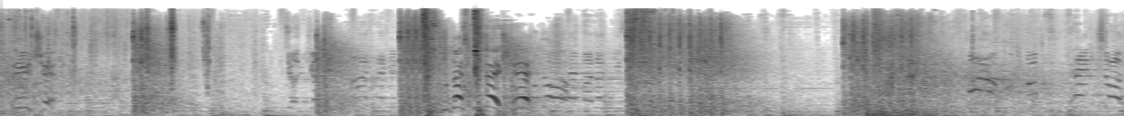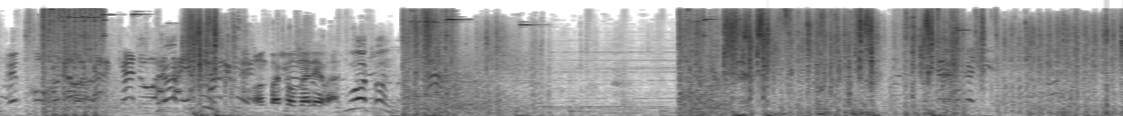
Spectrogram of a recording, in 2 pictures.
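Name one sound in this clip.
Rifles fire in rapid bursts, with loud cracks and booms.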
